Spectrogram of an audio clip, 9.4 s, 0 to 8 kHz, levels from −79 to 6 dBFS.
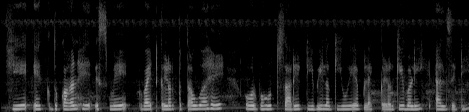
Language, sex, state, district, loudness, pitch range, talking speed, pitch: Hindi, female, Chhattisgarh, Balrampur, -30 LUFS, 235-255 Hz, 145 wpm, 245 Hz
